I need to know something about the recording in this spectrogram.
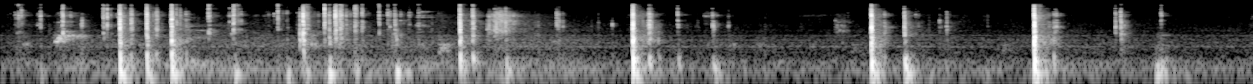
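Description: Typing on a computer keyboard: a quick run of key clicks for the first couple of seconds, then single keystrokes spaced about a second apart.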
